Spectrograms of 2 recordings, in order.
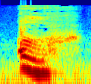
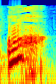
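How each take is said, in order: First: Imitated echo of a cry; echo coming back. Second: High-pitched yelp "Όχ!"; shouted cry of pain. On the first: The mountains return the boy's cry, echo. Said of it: "ξαναεπιστρέφεται αυτό το". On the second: Retold or imitated. Father telling of his son's fall in the mountains, shouted cry. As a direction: cry out as a little boy who fell. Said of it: "και φωνάζει".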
